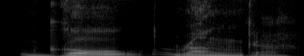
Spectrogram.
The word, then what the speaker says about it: Gauranga: this is our mantra go ranga and for this particular meditation we will divide gauranga into four syllables go rah the technique itself is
